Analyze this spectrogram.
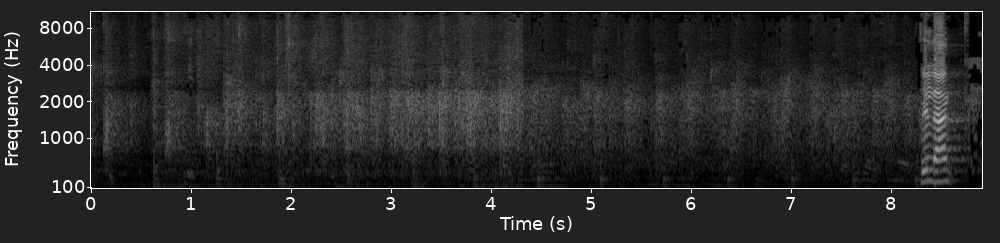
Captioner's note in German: Beifall CDU und vereinzelt BÜNDNIS 90/DIE GRÜNEN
